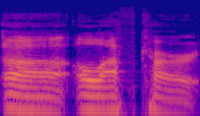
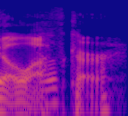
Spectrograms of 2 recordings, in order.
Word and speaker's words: Alethkar: No, I didn't put Alethkar in this PowerPoint, but I say Alethkar. I Yeah. say Alyx. Yeah, I think I say Althkar. Yeah, Wow. I'm a Lethkar. Second syllable. Yeah. Aleth, because then that's how you say Alethi? Yeah. Alethkar? Alethi. That makes sense. I to me. say Alethi. But what did you say?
